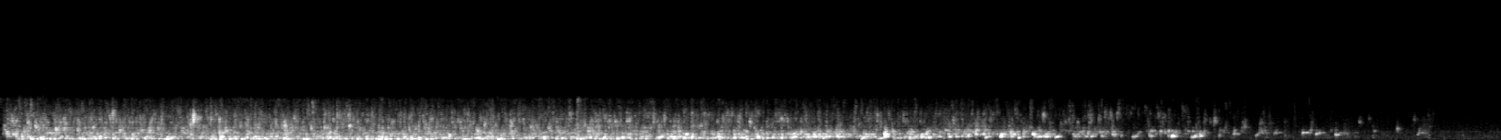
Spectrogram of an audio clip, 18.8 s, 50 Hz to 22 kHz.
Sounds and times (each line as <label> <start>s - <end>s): man urinating in toilet 0.0s - 18.0s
